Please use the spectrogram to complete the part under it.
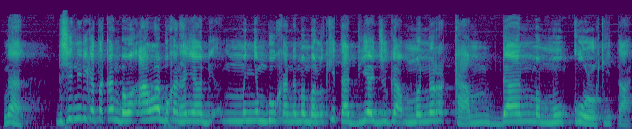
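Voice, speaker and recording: High-voiced bright male preacher. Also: normal speed. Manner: earnest, addresses congregation directly with questions. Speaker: pastor. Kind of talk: sermon. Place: large church hall.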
